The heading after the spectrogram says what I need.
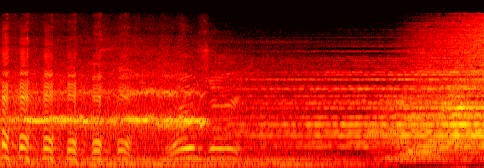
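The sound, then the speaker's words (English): A car drives away with its tires skidding and squealing, a loud continuous rush of tire and engine noise that swells toward the end, with a voice heard over the first half. “So long, sucker. Don't you drive away. Don't you drive away. Get back here right now.”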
